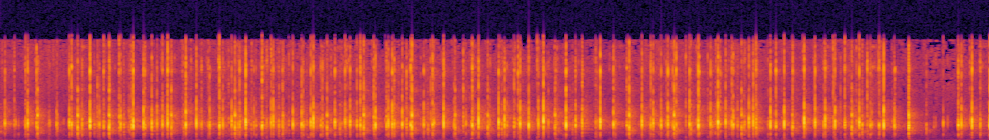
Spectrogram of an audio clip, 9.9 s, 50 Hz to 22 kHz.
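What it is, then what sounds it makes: Mechanical keyboard with ABS plastic keycaps. A black Glacier 80 80% mechanical keyboard with London Fog switches and navy and mint ABS plastic keycaps, resting on a felt mat, is typed on quickly with the fingertips of both hands (pink nails). A dense, steady stream of short, bright clacks follows, each one dying out at once with almost no low end.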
